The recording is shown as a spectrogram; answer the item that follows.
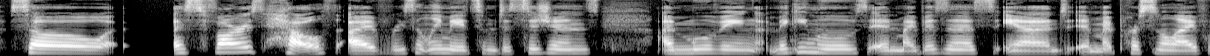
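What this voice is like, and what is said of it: Tired, exhausted voice. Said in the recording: “You can probably hear the exhaustion in my voice”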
